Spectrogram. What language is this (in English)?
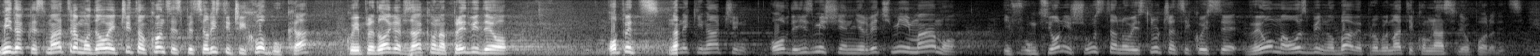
Serbian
